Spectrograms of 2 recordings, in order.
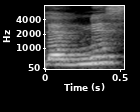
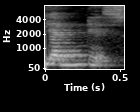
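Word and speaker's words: Leibniz: don't go wrong with this so leian philosophy lebanes is the one who's giving a rebuttal to John Lo John Lo rebut that's actually LeBus okay LeBus is the person who's doing that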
